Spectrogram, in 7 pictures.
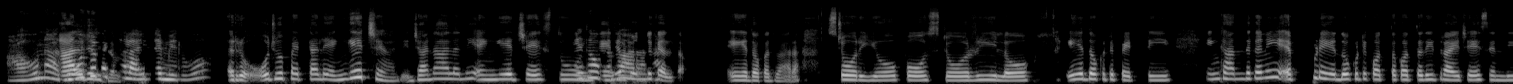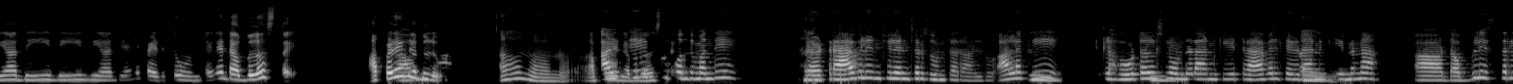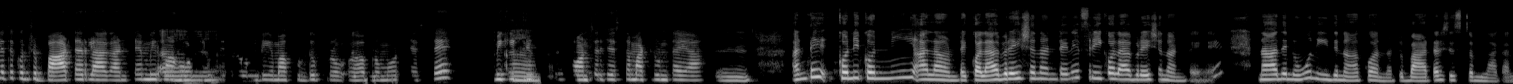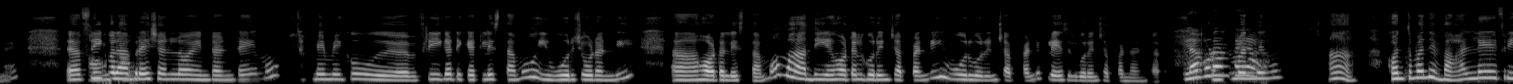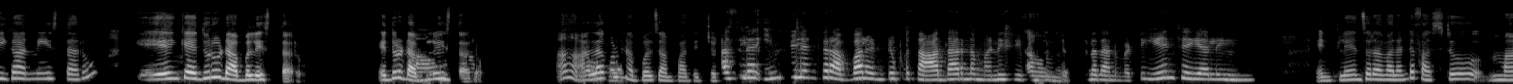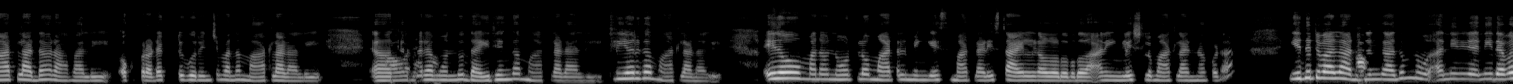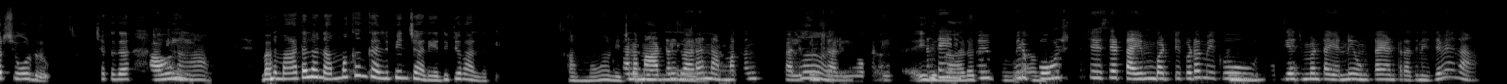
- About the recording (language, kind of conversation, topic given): Telugu, podcast, ఇన్ఫ్లుఎన్సర్‌లు డబ్బు ఎలా సంపాదిస్తారు?
- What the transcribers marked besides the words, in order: in English: "ఆల్గరితం"; in English: "ఎంగేజ్"; in English: "ఎంగేజ్"; in English: "ట్రై"; static; in English: "ట్రావెల్ ఇన్‌ఫ్లుయెన్సర్స్"; in English: "హోటల్స్‌లో"; in English: "ట్రావెల్"; other background noise; in English: "బార్టర్"; distorted speech; in English: "ఫుడ్‌ను"; in English: "ప్రమోట్"; in English: "ట్రిప్‌ను స్పాన్సర్"; in English: "కొలాబరేషన్"; in English: "ఫ్రీ కొలాబరేషన్"; in English: "బార్టర్ సిస్టమ్"; in English: "ఫ్రీ కొలాబరేషన్‌లో"; in English: "ఫ్రీగా"; in English: "ఫ్రీగా"; in English: "ఇన్‌ఫ్లుయెన్సర్"; in English: "ఇన్‌ఫ్లుయెన్సర్"; in English: "ఫస్ట్"; in English: "ప్రొడక్ట్"; in English: "కెమెరా"; in English: "క్లియర్‌గా"; in English: "స్టైల్‌గా"; other noise; in English: "పోస్ట్"; in English: "టైమ్"; in English: "ఎంగేజ్‌మెంట్"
